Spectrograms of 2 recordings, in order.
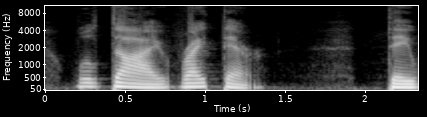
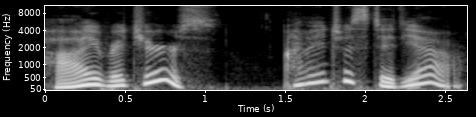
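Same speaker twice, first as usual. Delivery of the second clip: mock-bright echo of a dull message; 5 semitones higher, 4 dB quieter than usual. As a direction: mimic the lazy reply back with mock cheer. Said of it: "Okay, great".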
